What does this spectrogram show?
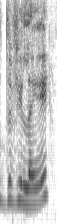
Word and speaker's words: Deville: It's pronounced uh dele. Yeah. Even if it has two L's. It's not, it's dele.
